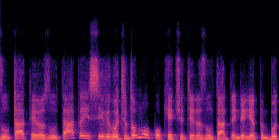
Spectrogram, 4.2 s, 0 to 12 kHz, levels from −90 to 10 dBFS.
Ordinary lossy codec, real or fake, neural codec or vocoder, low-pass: Opus, 32 kbps; fake; codec, 16 kHz, 0.5 kbps, X-Codec, HuBERT features, trained on balanced general audio; 7.2 kHz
